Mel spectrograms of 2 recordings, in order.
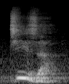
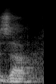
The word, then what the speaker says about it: czar: de interessância dos czaristas, czar, a gente fala que czar, né? Mas tem um Tzinho aí ali na pronúncia de czar.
